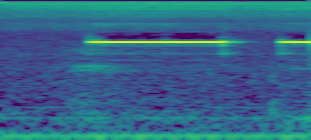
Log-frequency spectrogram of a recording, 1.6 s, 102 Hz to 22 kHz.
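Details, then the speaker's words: Multimeter continuity test on a removed STK-1060 output module from a Mitsubishi DA-R20 receiver: high steady beep about 0.7 s then two short beeps; pins 8 and 9 shorted, 2 and 3 fine, possibly normal via emitter resistor. "interesting eight and nine are together two and three are fine eight nine are shorted two and three are okay eight and nine shorted"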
